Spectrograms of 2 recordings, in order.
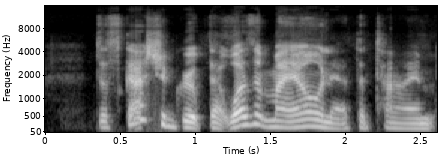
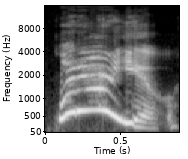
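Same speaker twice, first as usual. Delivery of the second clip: sudden high, louder startled question; startled cry; 5 dB louder than usual. Retold or imitated. To a towering alien, a startled high cry. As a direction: blurt it out in shock at the giant being. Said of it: "And I'm like".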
